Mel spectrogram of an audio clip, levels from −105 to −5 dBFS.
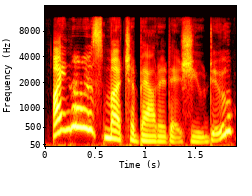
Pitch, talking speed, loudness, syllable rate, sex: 240 Hz, 280 wpm, -18 LUFS, 6.7 syllables/s, female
